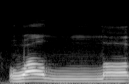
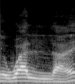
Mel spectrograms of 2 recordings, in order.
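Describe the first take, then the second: First: The l sound is heavy and thick. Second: The l sound is light and thin. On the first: The speaker calls it right. "dibaca dengan tebal tafkhim" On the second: The speaker calls it wrong.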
